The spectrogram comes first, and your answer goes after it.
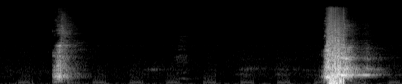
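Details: Rhodesian Ridgeback dog giving two single deep barks about three seconds apart, the first short and quieter, the second loud and full, with silence between.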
